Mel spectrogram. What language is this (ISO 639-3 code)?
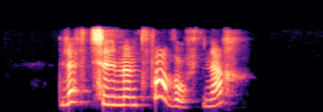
kab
